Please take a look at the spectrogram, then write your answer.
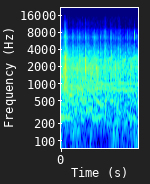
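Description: Applause from an audience for a group of grade 10 students at a school event, a steady patter of clapping with a few sharper claps near the start.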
